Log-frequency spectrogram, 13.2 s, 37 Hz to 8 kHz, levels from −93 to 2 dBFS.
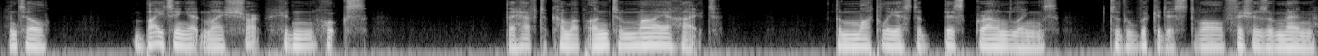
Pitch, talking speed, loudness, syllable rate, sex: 95 Hz, 125 wpm, -20 LUFS, 4.1 syllables/s, male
